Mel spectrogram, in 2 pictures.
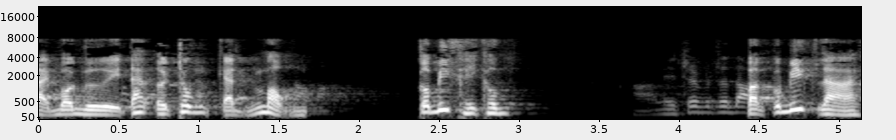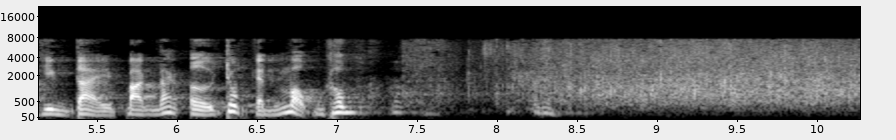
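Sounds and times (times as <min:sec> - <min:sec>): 
speech: 0:00.0 - 0:01.8, 0:02.4 - 0:03.0, 0:04.0 - 0:08.5
audience clapping: 0:07.0 - 0:10.2.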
